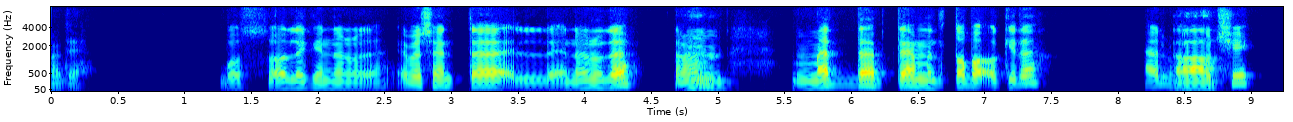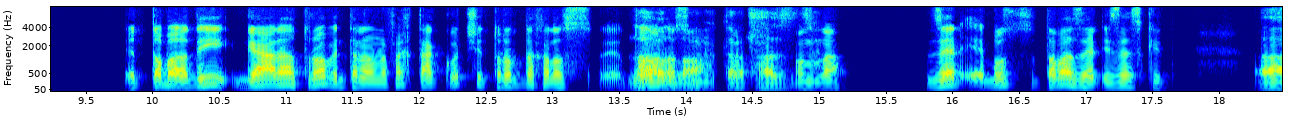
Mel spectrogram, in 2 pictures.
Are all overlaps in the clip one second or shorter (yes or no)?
no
